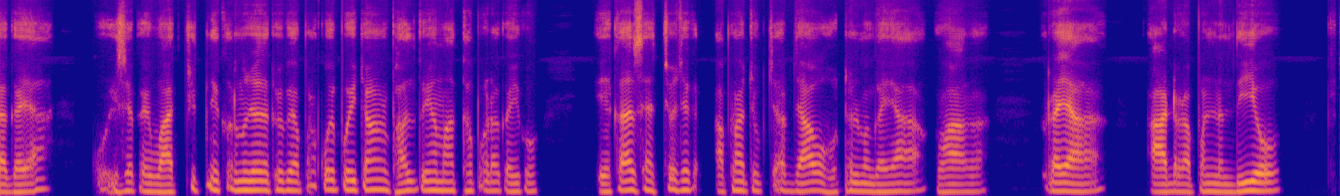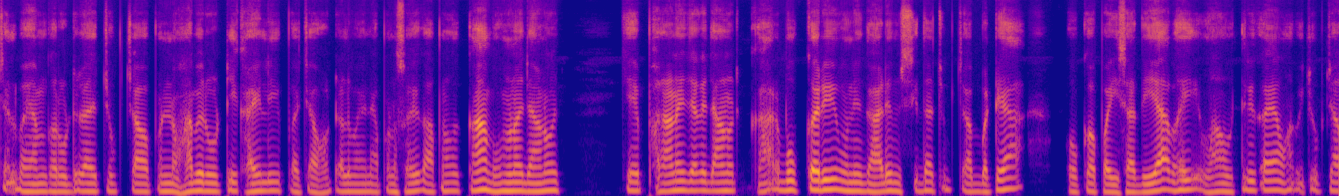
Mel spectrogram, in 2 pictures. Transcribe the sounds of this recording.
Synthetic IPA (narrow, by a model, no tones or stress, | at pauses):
aɡɐja | koːis̬ekoiʋaːt̪̚t͡ʃiːt̪nəĩkɐɾnud͡ʒaːd̪akjõːkiɐpnakoːipoːit͡ʃaːopʰaːlt̪oiãmaːt̪ʰːəpɐɽakɐiko | eːkaːɾseɐtːʃʰot͡ʃʰekeɐpnat͡ʃʊk̚t͡ʃab̚d͡ʒaːoɦoːʈəlmẽɡɐjaʋɐɦã | ɾɐja | aːɾɖəɾɐpənːed̪ijoː | ki̥t͡ʃɐlbʱaiɦɐmkaɾoːʈ̬ilat͡ʃʊpt͡ʃaːoɐpənːeʋɐɦãbʱiɾoːʈikʰaːilipɐt͡ʃaɦoːʈəlmẽneɐpnasoikɐpnãkokãːɡʱuːmnad͡ʒaːñoːt͡ʃ | kepʰɐlaːñed͡ʒɐɡed͡ʒaːñoːt͡ʃɡʱaːɾbʊkːəɾiʊniɡaːɽimesid̪ʱːat͡ʃʊpt͡ʃaːb̚bəʈja | oːkopəɪsad̪ijabʱaiʋɐɦãʊt̪ːɾikʰajaʋɐɦãbʱit͡ʃʊpt͡ʃaː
